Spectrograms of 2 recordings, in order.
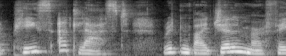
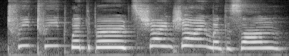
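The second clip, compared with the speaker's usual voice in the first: very high sing-song; high chirpy voice. Acted. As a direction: chirp it brightly like birds. Birds and sun rising.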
